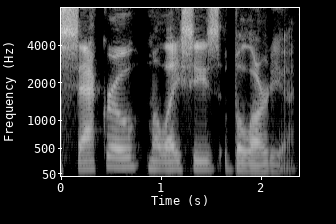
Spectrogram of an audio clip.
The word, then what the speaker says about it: Saccharomyces boulardii: Saccharomyces boulardii.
